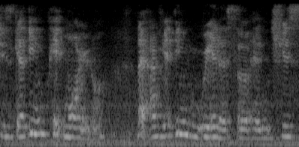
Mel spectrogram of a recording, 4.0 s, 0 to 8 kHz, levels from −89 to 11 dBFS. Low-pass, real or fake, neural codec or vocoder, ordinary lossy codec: 7.2 kHz; fake; codec, 16 kHz, 8 kbps, FunCodec, trained on LibriTTS, 25 frames a second; none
